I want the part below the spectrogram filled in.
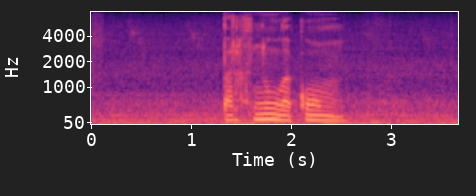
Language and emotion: Russian, neutral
